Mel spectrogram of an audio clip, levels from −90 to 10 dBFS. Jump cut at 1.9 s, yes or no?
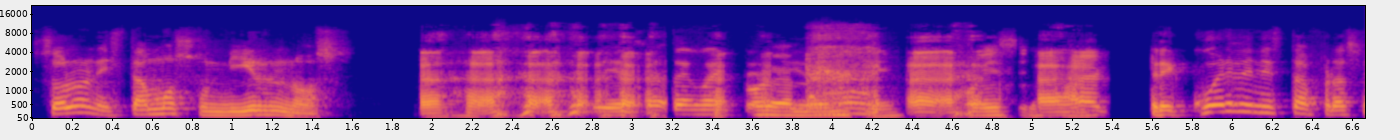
yes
